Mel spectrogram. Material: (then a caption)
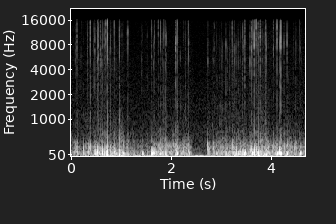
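Ceramic. Long nails scratch vigorously across a white ceramic mosaic tile sheet, making a dense run of quick, dry scrapes and clicks. The sound is mostly low and rumbling, with short bright ticks riding on top, and it keeps going with a brief lull in the middle.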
